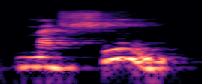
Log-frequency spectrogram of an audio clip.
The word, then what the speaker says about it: machine: com x no final lembre-se que muitas vezes em inglês a o o o som no final é mudo eh não se pronuncia não tem uma vogal ali no final um exemplo né que eu não não mencionei mas na palavra aqui machine machine pode ver que termina tem um e lá na na na escrita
